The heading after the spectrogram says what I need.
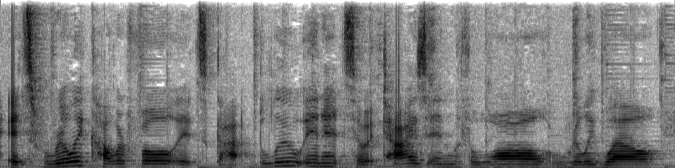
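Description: Woman, home tour voice-over, homey and unhurried, soft music underneath. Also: lowish voice. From Texas. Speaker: home vlogger. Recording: faint background music.

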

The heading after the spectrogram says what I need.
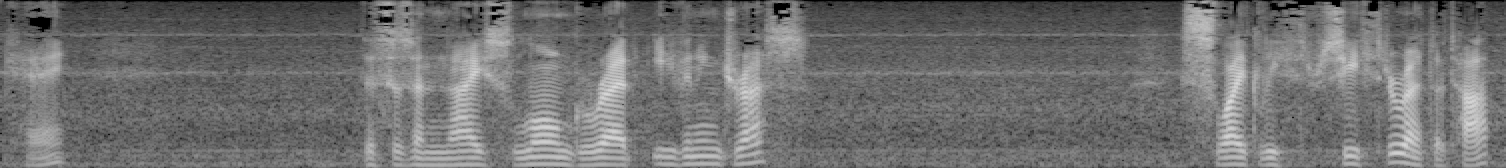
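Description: A man walks a warehouse with his phone, pitching his stock in a plain, steady way and naming items one after another. His voice sits at an ordinary middle pitch. A faint background hum runs under the recording. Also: slow pace, creaky, pauses often. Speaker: wholesale business owner. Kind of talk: walkthrough sales pitch. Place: indoor warehouse with dress racks. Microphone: handheld phone camera, speaker off screen.

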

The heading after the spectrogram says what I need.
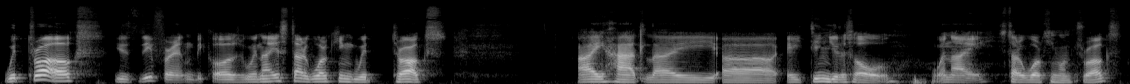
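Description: A man's voice: lowish voice, a bit bright. A man in his thirties from El Salvador with a Salvadoran Spanish accent, a mechanic talking earnestly to his channel's viewers in simple phrases with frequent restarts. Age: 30s. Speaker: mechanic YouTuber. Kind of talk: casual talk to camera. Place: indoors at a laptop.

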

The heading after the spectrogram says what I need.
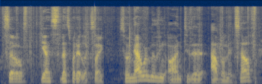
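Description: A young man vlogging an unboxing in a casual chat, gushing and excitable, often squealing. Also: medium pitch, measured pace, a little hiss or hum.

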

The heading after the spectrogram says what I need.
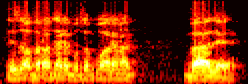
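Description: A male cleric giving a forceful, polemical religious lecture, answering a questioner and quoting Arabic scripture. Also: mid-range voice, husky, muffled recording.

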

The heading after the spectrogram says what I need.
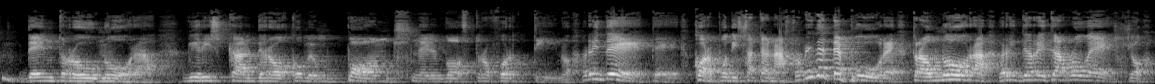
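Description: A raging old one-legged pirate captain, as a man reads him out, snarling and shouting threats. The voice climbs high and rings bright. It sounds from a roomy space. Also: animated, slow, heavily acted. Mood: raging mocking.

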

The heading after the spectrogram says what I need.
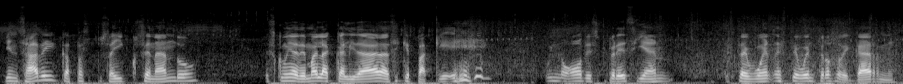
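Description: A young Mexican man giving casual, excitable live commentary while playing a game. He swears freely and talks to his viewers. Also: mid-range voice, a little slow, a little hiss or hum. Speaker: streamer.

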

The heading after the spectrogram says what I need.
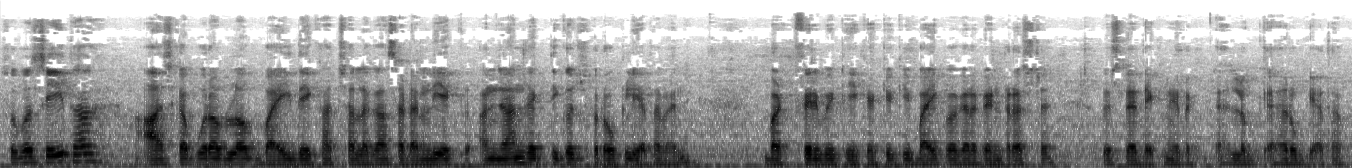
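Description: A man's voice: on the low side, steady tone, fairly quick. A young man chatting casually as he vlogs while running errands, joking with shopkeepers. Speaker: vlogger. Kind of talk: casual vlog narration. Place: shops and roadside, outdoors and in a store. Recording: noisy street and store.

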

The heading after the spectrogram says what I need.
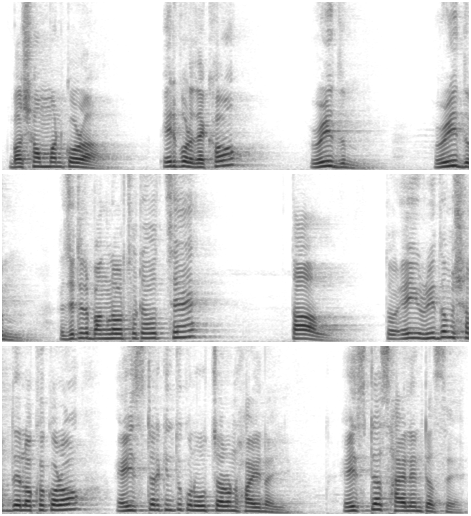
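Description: An English pronunciation teacher who gives a recorded lesson, patiently repeating each word and speaking directly to learners. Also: medium pitch. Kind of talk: recorded lesson explaining vocabulary.

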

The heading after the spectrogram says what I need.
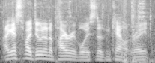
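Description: A young man streaming a video game, excitably talking to himself as he plays. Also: mid-range voice, very fast, a little hiss or hum. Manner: excitable, talks to himself while playing. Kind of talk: live gameplay commentary.

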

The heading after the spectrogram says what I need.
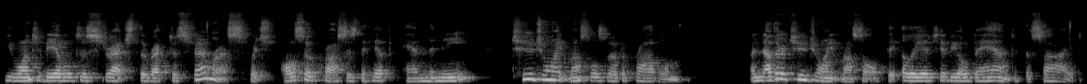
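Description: A middle-aged woman, a sports medicine doctor, giving a measured, explanatory webinar lecture over a video call. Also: deep voice, darkish tone. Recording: roomy echo.

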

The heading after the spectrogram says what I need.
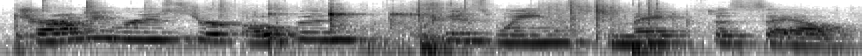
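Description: A middle-aged woman visits a school classroom as guest storyteller, reading a picture book to the children, expressively drawing out words and checking in with questions. Her voice sits high, slow-paced with lively intonation. A phone or camera across the room records it, so the sound is roomy, distant, and noisy with the class.

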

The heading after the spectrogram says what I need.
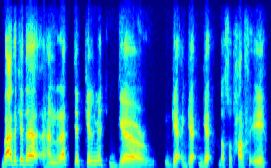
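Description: Speaking slowly and expressively in a medium pitch, a man with an Egyptian Arabic accent teaches young kids English vocabulary from a workbook step by step. He repeats words patiently and poses questions; the recording has no room sound and its highs are cut off.

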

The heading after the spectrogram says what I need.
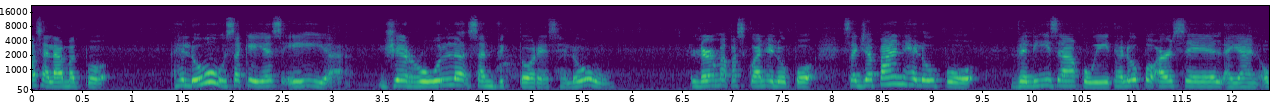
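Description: A young woman hosts a casual live stream from home, chatting playfully and reading out viewers' names and greetings. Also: fairly high pitch. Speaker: radio host doing a live stream.

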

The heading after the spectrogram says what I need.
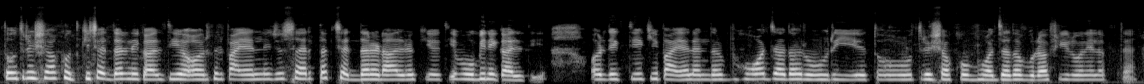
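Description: A woman's voice: a little high, level tone, normal speed, a little mellow, dry recording, highs cut off. A woman telling a romantic story in a chatty, casual narration, dropping in English words.

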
